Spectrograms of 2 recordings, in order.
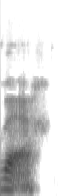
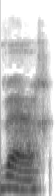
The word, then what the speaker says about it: vert: So as you can see, les ends in S, haricot ends in TS, and vert also ends in TS. And the S on les, the TS on haricot and vert are completely silent.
